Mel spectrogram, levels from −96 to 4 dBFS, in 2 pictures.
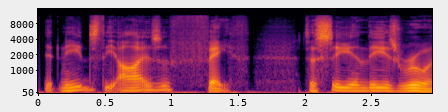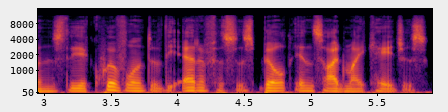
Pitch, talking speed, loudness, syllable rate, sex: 120 Hz, 205 wpm, -20 LUFS, 5.5 syllables/s, male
